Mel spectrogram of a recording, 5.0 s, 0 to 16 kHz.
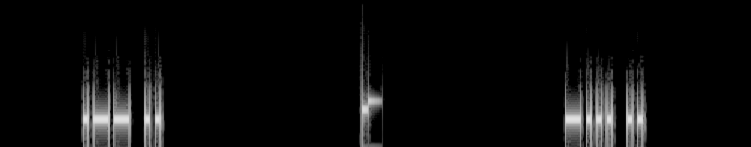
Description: Morse code, heard as a keyed tone, about 36 wpm, 700 Hz. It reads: WI BI
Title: Top Two Letter Combinations in Words 35wpm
